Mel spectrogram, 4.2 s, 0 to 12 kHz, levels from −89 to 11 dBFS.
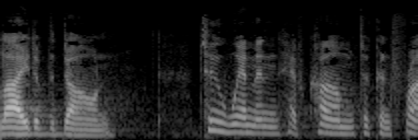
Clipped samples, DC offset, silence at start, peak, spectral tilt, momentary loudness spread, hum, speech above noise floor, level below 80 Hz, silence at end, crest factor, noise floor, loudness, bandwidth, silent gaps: under 0.1%; under 0.1%; 0 s; -6 dBFS; -6.5 dB/octave; 15 LU; none; 36 dB; -78 dBFS; 0 s; 22 dB; -64 dBFS; -30 LUFS; 8 kHz; none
